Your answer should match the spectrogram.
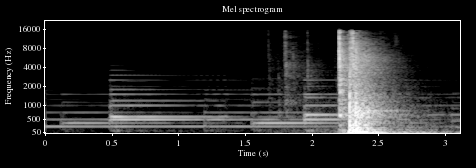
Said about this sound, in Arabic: صوت باب قفل فوق، وبعدين باب البدروم قفل.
